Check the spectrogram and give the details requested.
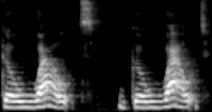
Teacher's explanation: when you say go out, you add a little w sound to make it easier to join together the vowels in the two words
